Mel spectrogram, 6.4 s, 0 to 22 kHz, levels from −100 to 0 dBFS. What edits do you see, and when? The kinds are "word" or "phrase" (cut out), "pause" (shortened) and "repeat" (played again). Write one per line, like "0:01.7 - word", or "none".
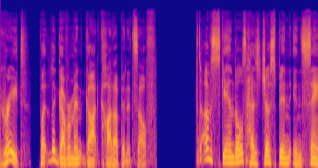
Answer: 0:00.9 - word
0:03.9 - word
